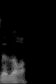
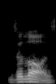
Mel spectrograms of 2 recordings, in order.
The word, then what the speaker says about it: Chzelor: But even as I actually introduce myself, I tell you guys my name is Zalor. Some of you may be thinking, how am I supposed to spell to pronounce this name? Zalor, Zalor, Zalor. It's actually spelled as C-H-Z-E-L-O-R.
